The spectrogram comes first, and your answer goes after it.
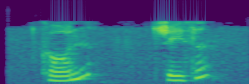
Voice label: "kann", alsace

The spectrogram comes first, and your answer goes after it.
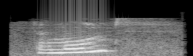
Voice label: "mumps", alsace

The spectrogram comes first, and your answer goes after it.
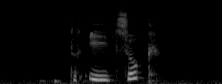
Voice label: "inzugg", alsace

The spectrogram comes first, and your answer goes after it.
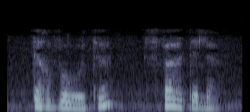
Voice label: "wade", alsace

